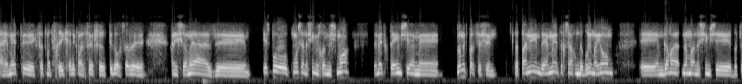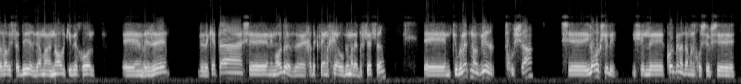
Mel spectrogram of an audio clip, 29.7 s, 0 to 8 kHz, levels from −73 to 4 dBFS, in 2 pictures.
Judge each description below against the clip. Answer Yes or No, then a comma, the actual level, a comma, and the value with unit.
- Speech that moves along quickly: No, average, 130 wpm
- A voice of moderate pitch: No, low, 125 Hz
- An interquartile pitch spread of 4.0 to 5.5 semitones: No, average, 2.8 semitones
